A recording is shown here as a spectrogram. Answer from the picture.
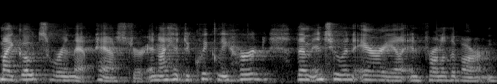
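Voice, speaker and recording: A woman speaks at medium pitch and a fairly quick pace, with ordinary pitch variation. Audible room echo and noticeable background noise surround her. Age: 60s. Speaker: citizen speaking at public meeting. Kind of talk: public comment at a county meeting. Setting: meeting room with PA microphone. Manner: fast.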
